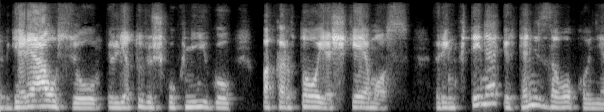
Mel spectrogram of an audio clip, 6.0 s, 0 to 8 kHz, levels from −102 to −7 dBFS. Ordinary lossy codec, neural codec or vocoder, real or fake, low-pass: AAC, 48 kbps; none; real; 7.2 kHz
